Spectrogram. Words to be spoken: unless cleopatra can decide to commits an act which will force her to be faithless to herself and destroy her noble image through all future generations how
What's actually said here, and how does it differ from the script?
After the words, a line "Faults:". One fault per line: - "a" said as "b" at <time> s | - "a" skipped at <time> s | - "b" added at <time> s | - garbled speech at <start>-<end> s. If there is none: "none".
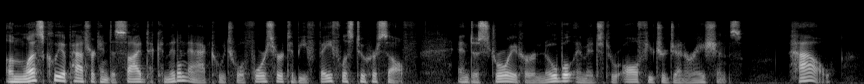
unless cleopatra can decide to commit an act which will force her to be faithless to herself and destroy her noble image through all future generations how
Faults:
- "commits" said as "commit" at 1.5 s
